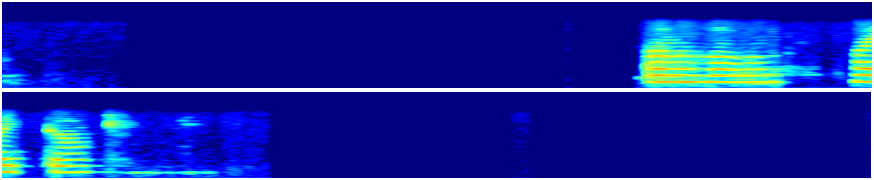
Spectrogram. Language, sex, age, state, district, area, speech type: Santali, female, 18-30, Jharkhand, Seraikela Kharsawan, rural, conversation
